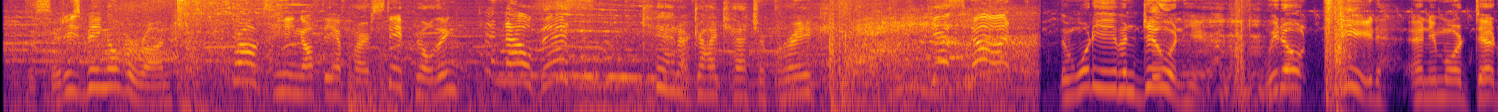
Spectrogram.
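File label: Video Game, voice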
